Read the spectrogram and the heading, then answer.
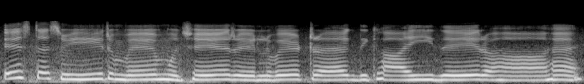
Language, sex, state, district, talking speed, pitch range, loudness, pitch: Hindi, female, Madhya Pradesh, Katni, 105 wpm, 210-230 Hz, -9 LUFS, 215 Hz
